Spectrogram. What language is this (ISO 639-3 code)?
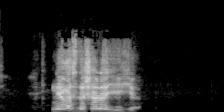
kab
